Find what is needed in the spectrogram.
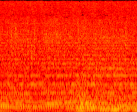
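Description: Film soundtrack: steady, sustained low tones with a hissing wash like rain or sea spray under them.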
